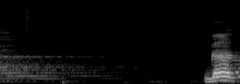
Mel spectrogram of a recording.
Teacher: ग कंठ अल्पप्राण व्यंजन वर्ण का उदाहरण है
